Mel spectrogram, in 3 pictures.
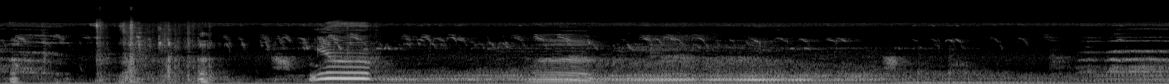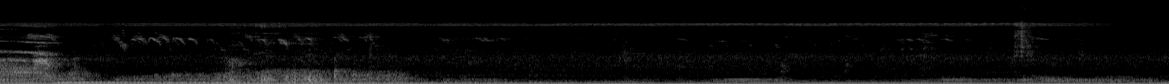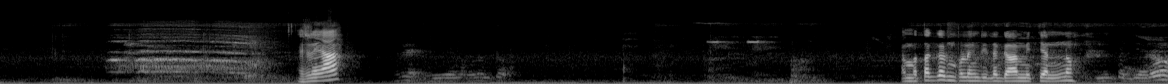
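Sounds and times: rooster crowing: 0.0s - 0.9s, 2.8s - 15.8s, 24.4s - 26.3s
chickens clucking: 0.0s - 35.0s.

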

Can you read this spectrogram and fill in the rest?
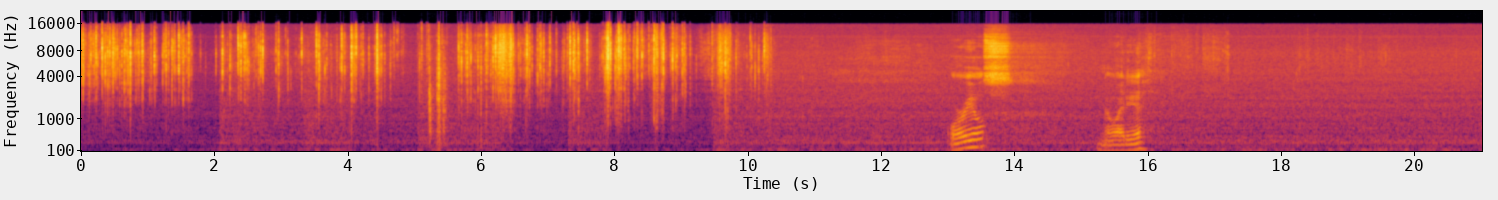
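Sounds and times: foil wrapper crinkling and tearing: 0.0s - 10.4s.

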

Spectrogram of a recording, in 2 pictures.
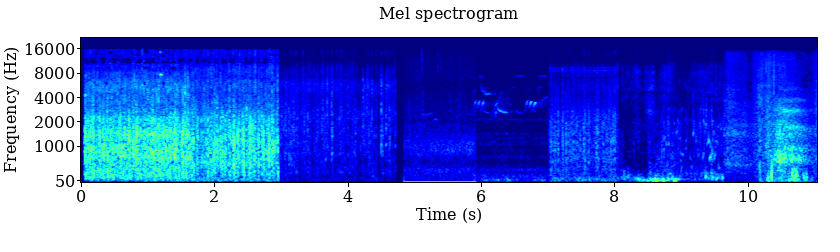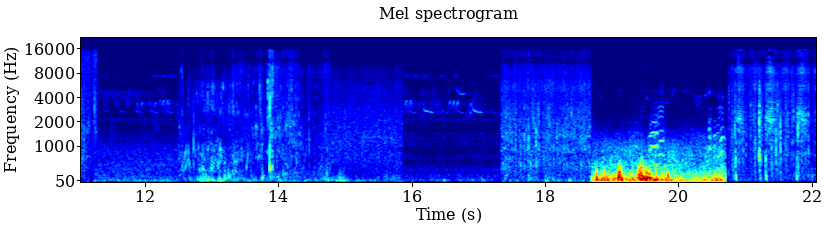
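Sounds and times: birdsong: 4.9s - 7.0s, 10.4s - 13.3s, 15.8s - 17.4s, 18.8s - 20.7s.

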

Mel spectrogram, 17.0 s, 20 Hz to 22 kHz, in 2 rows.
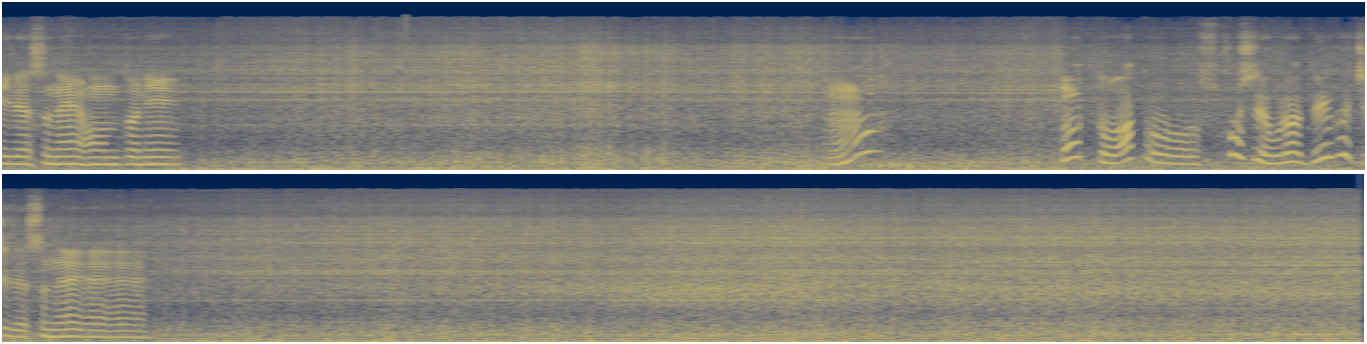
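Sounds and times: motorcycle engine hum: 0.0s - 17.0s
wind rush: 0.0s - 17.0s.

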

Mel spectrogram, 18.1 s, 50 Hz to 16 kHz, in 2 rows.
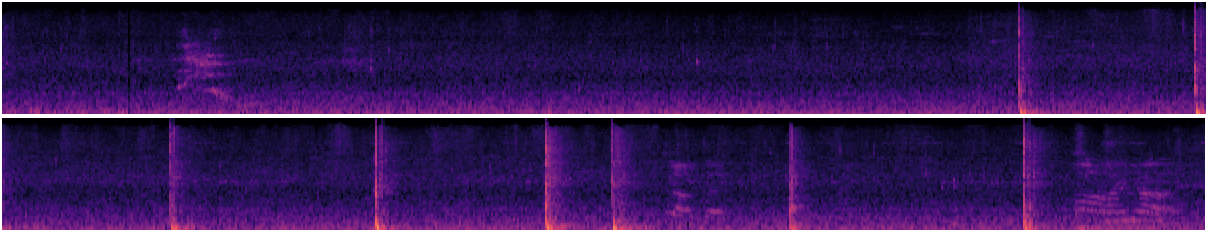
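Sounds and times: volleyball being hit: 7.6s - 7.9s, 8.9s - 9.2s, 10.2s - 10.6s, 11.8s - 12.1s, 13.1s - 13.9s, 14.9s - 15.2s, 16.7s - 17.0s.

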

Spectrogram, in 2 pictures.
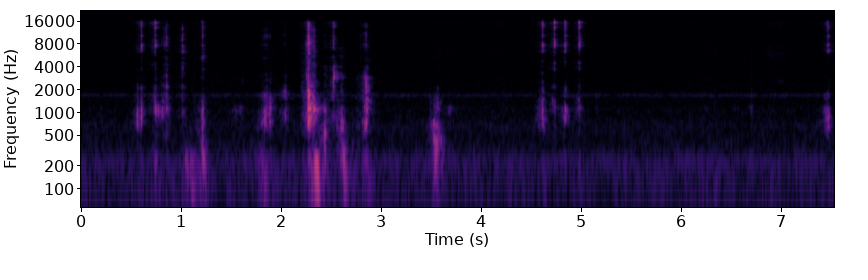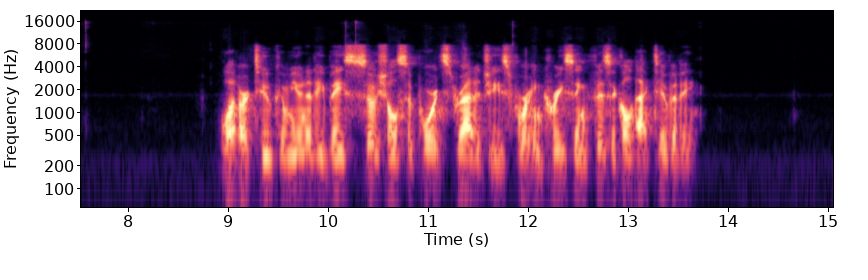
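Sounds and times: computer mouse clicks: 0.6s - 2.9s, 4.6s - 5.1s, 7.4s - 7.7s.

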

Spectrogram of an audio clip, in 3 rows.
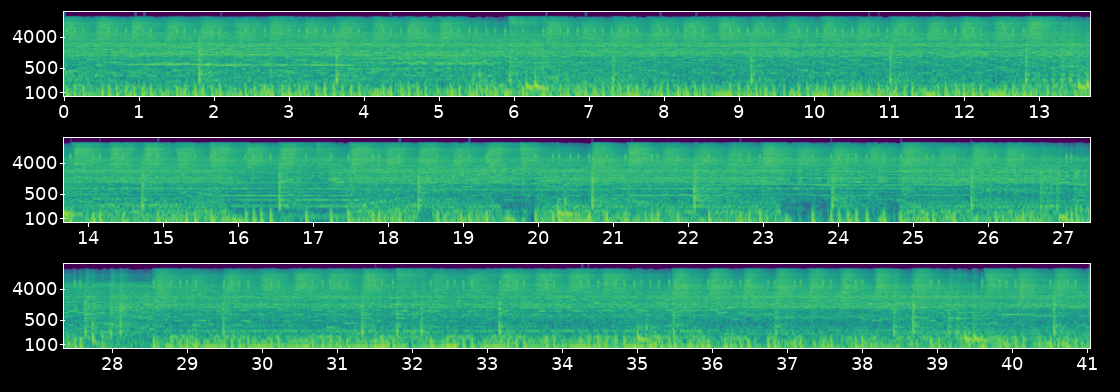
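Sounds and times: distorted electric guitars: 0.0s - 41.0s
fast dense drumming: 0.0s - 41.0s
pounding bass drum: 0.0s - 41.0s.

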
